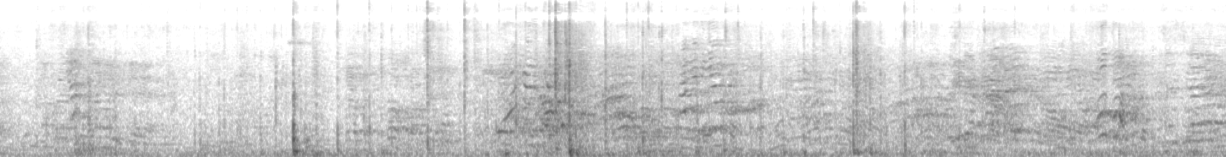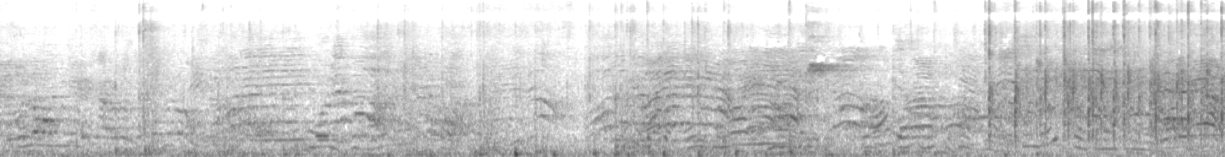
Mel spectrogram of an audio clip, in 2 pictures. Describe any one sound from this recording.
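Plastic sticks click and clack against a ball on a hard floor, echoing in a large hall.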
